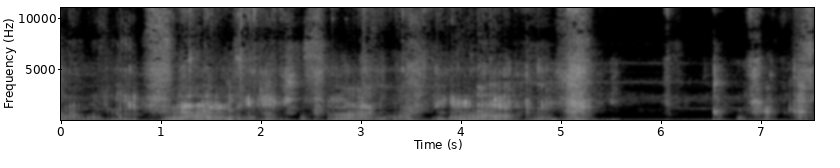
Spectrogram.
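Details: Two French Bulldogs playing tug-of-war after breakfast on a Monday morning growl and grumble in rough, rumbling bursts.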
